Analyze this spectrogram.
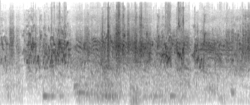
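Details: Budgerigars kept as pets chirping through a winter morning: a thick, continuous warble of high trills and squeaks from many birds, faint low tones beneath.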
